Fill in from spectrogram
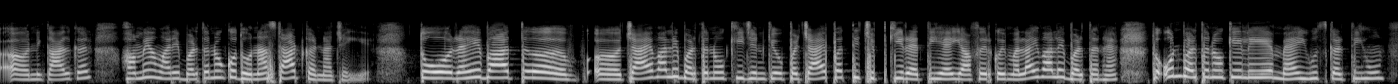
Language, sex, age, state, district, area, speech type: Hindi, female, 45-60, Rajasthan, Jodhpur, urban, spontaneous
